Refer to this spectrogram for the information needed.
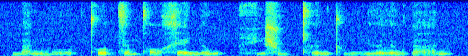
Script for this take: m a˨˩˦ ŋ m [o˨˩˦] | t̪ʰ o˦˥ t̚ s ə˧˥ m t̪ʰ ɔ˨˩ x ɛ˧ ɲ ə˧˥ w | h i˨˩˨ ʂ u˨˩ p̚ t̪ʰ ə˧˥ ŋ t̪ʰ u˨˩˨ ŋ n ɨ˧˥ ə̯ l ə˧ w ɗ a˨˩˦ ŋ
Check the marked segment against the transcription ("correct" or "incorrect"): correct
